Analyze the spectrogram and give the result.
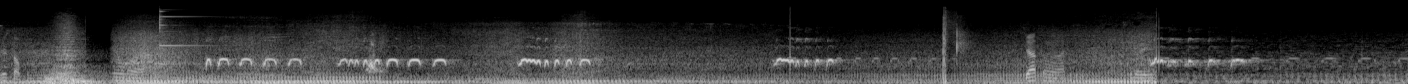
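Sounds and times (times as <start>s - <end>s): bird whistling calls: 1.8s - 4.6s, 5.2s - 6.0s.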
